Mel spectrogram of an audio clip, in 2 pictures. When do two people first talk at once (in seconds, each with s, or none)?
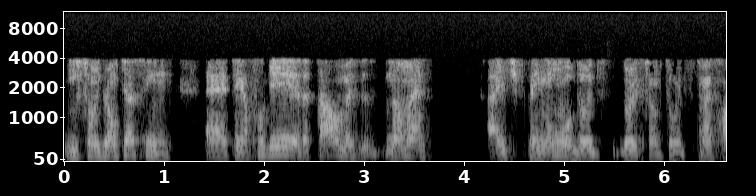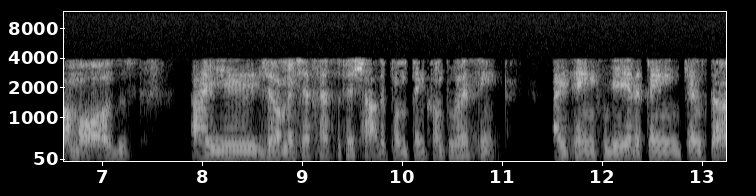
none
